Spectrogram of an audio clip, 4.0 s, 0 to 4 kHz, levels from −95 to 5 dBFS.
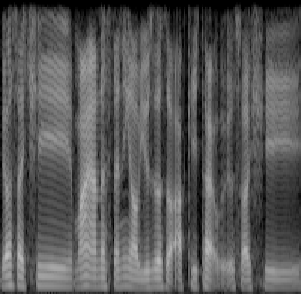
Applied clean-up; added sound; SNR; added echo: none; none; none; none.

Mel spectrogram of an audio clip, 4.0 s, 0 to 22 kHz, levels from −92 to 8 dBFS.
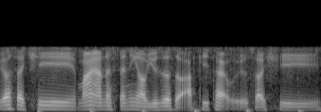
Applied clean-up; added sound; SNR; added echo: none; Bicycle; 19 dB; none.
